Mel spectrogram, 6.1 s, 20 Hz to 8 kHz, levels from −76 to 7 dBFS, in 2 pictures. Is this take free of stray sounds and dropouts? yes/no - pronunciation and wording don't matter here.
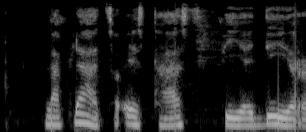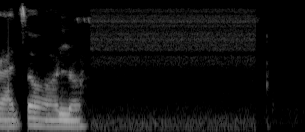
yes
